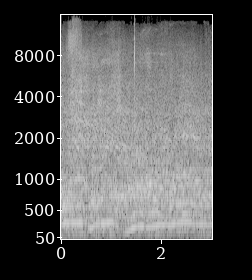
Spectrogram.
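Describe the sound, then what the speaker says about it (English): Formula Drift Japan car at Ebisu baking its tires during a qualifying run: a loud, continuous tire squeal that wavers in pitch over a steady engine roar, close and unbroken throughout. "Here we go, baking the tires, smoke pouring out of the holes on the fenders."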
